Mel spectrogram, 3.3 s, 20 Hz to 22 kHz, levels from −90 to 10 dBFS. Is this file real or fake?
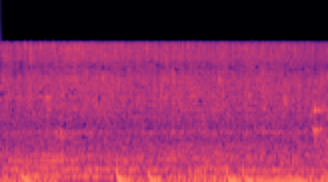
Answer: real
